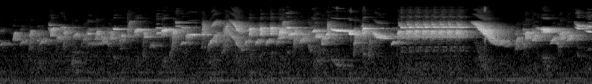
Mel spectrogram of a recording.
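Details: Breeding pair of parva goldfinches: a fast, unbroken stream of liquid twittering, chattering notes and brief buzzes, high and bubbling throughout.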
